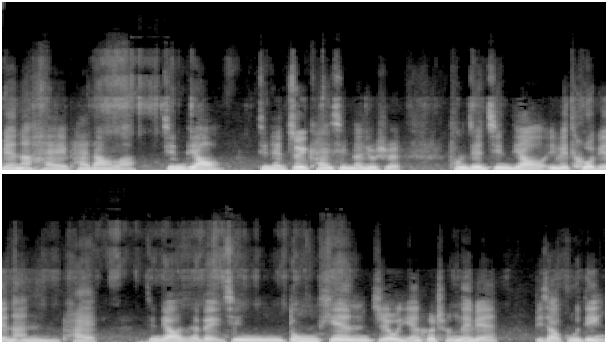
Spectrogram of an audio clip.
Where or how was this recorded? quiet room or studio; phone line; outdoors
outdoors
